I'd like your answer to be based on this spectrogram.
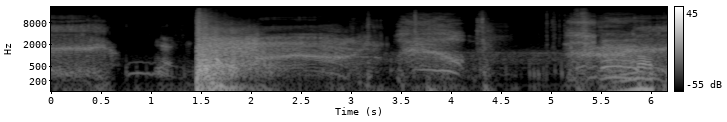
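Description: Gunfire in the zombie survival game 7 Days to Die: one sharp, loud shot followed by a few more bursts, mixed with groaning and gasping sounds.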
